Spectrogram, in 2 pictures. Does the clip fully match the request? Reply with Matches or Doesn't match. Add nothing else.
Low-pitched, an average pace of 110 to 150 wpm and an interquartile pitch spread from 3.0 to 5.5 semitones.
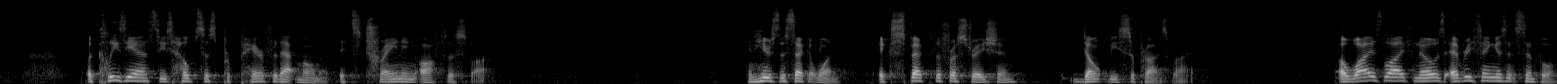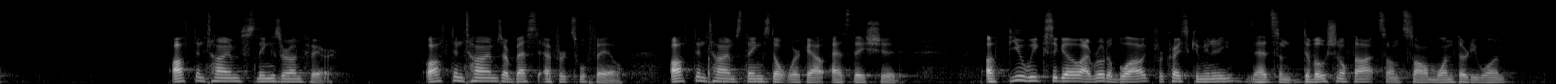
Matches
